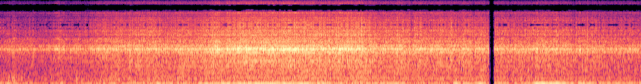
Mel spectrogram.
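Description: Line cart rolling along an overhead OPGW earth wire: a steady whine over a rushing noise, swelling over the first few seconds and easing off again, with a brief dropout about six seconds in.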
